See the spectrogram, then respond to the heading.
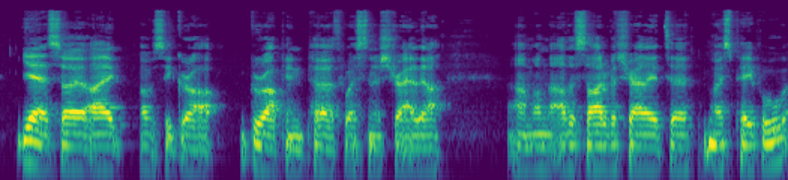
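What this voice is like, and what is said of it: Australian accent. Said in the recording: “an Antipodean accent”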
